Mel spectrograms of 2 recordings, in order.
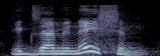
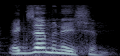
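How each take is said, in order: First: The stress falls on the syllable na. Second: The stress falls on a syllable other than na. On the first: The speaker calls it right. "So we pronounce it like this" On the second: The speaker calls it wrong. "It is not examination"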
